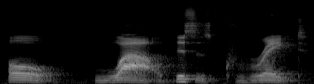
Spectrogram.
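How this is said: It is said with a sarcastic tone. The speaker is actually annoyed. The speaker calls it right. "This is very deep sarcasm"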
